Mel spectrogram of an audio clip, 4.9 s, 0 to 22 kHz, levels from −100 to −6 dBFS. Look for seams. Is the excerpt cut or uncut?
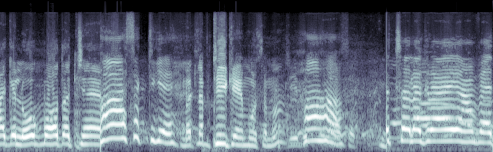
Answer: cut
